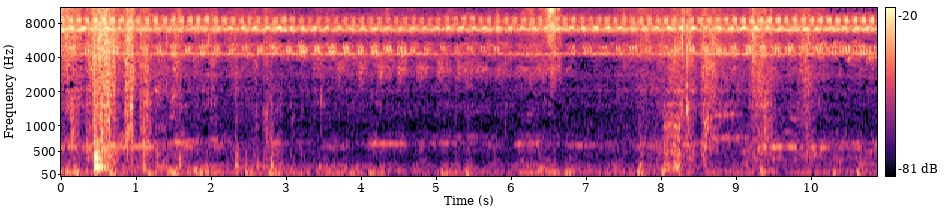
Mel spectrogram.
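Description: Chorus of night insects trilling steadily at a high pitch, with a few soft knocks and rustles, the loudest about half a second in.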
